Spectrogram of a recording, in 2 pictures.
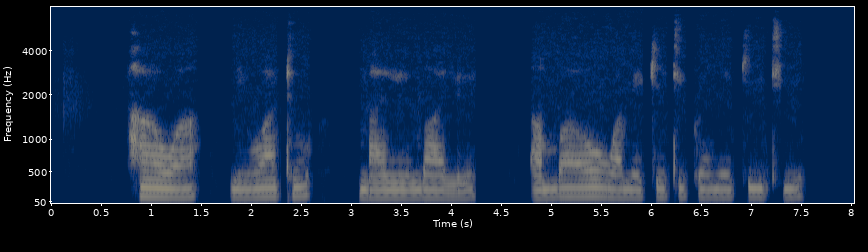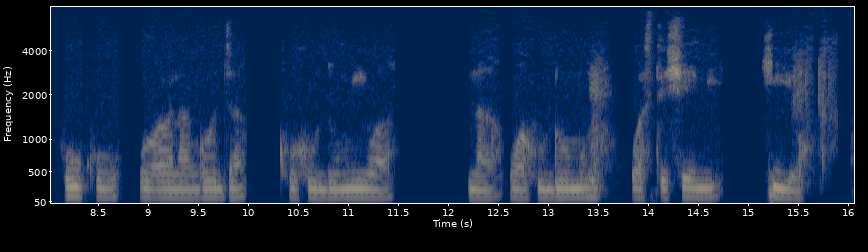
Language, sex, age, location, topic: Swahili, female, 36-49, Kisumu, government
